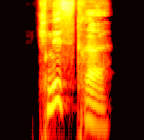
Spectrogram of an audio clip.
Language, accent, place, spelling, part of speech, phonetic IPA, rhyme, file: German, Germany, Berlin, knistre, verb, [ˈknɪstʁə], -ɪstʁə, De-knistre.ogg
- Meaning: inflection of knistern: 1. first-person singular present 2. first/third-person singular subjunctive I 3. singular imperative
